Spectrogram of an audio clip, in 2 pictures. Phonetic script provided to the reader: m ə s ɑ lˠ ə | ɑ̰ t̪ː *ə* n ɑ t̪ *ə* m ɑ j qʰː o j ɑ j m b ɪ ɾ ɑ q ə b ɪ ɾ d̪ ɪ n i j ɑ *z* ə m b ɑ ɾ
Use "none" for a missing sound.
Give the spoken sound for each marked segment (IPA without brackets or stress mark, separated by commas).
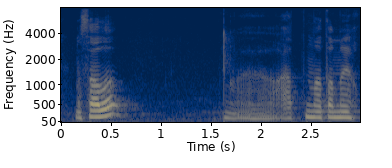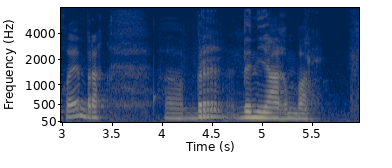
ə, ɑ, ʁ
